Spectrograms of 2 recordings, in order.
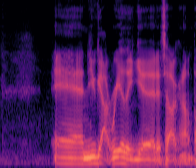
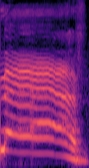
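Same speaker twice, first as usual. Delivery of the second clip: very high shouted crowd cheer; imitating a roaring crowd. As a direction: yell it like a whole rally. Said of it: "all the crowd just starts going".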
